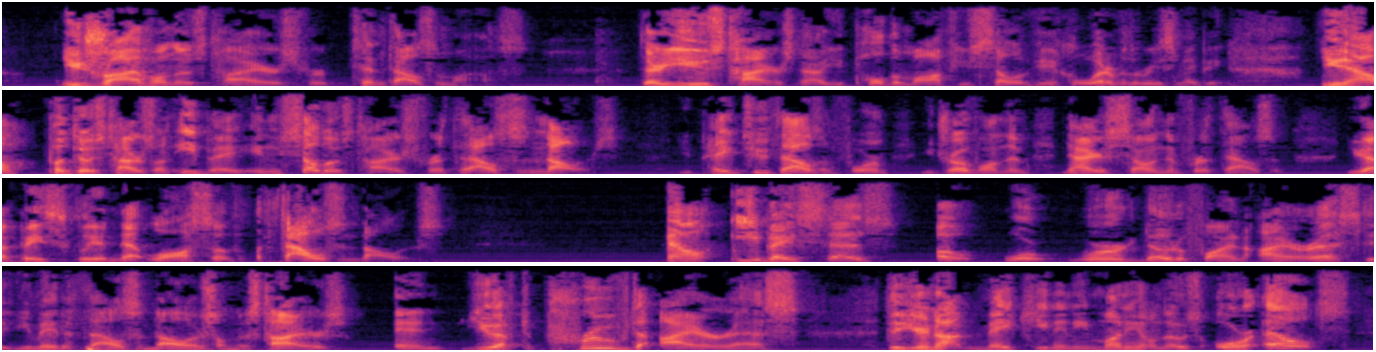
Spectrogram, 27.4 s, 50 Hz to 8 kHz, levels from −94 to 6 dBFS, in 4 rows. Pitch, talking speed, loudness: 130 Hz, 225 wpm, -22 LUFS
